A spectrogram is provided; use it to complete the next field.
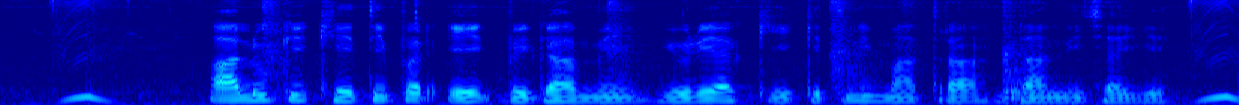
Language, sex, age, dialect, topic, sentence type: Hindi, male, 25-30, Garhwali, agriculture, question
